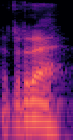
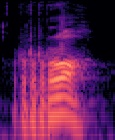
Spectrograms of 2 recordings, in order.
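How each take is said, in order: First: The R is light, said with an empty mouth. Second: The R is heavy, said with a full mouth. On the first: "Ra becomes empty mouth, and therefore you pronounce it as Ra" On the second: "is always full mouth, so you pronounce it as Ra"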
